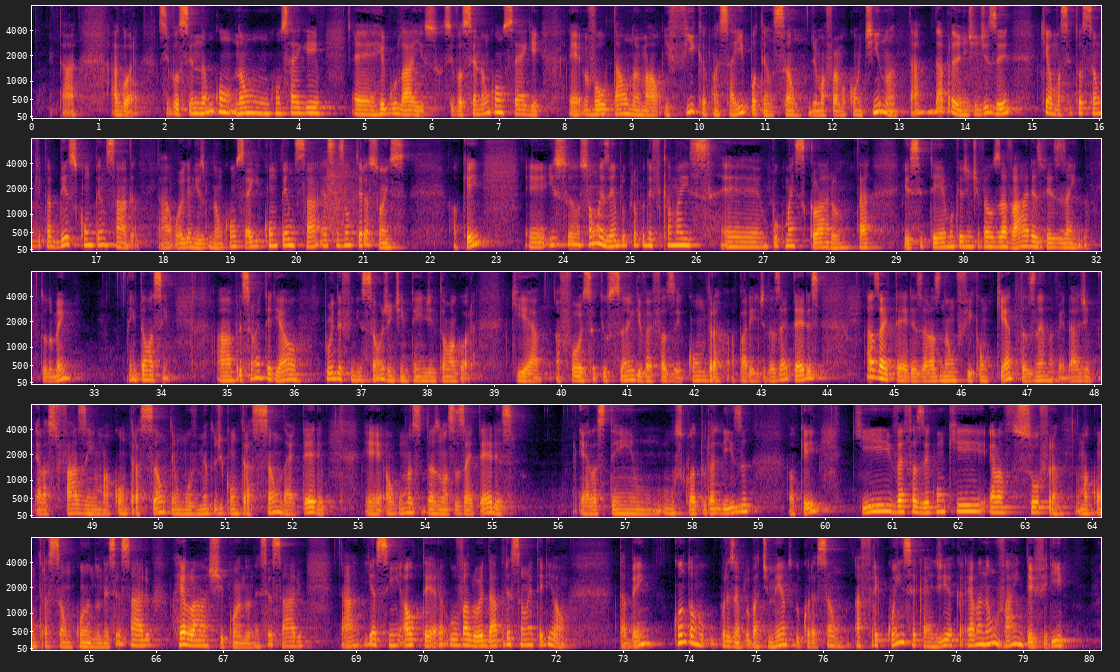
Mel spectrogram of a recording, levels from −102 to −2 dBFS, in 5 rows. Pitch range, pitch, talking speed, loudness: 105-145 Hz, 125 Hz, 130 wpm, -27 LUFS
